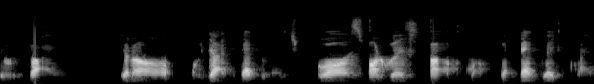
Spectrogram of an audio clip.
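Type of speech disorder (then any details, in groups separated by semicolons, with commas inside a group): Electrolarynx speech; throat cancer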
